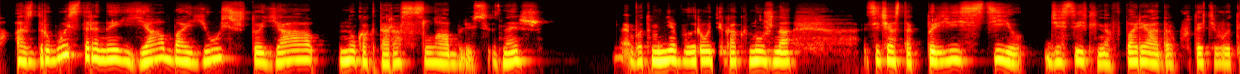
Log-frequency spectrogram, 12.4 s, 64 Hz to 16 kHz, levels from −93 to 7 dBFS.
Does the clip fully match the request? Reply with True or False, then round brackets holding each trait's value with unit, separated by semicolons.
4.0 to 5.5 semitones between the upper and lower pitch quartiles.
False (2.5 semitones)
